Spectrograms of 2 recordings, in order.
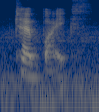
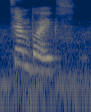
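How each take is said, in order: First: The n of ten fully becomes the next sound. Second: The n of ten partly shifts toward the b. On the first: The speaker calls it wrong. "and not ten, ten bikes. That is pretty silly" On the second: The speaker calls it right. "for partial, it doesn't really fully adapt the sound next to it"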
